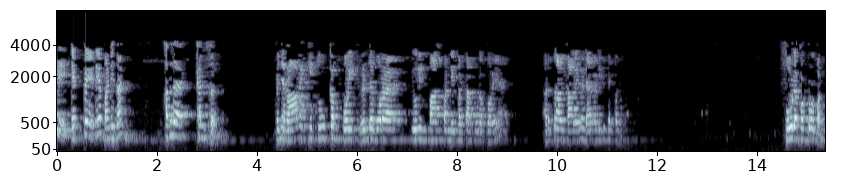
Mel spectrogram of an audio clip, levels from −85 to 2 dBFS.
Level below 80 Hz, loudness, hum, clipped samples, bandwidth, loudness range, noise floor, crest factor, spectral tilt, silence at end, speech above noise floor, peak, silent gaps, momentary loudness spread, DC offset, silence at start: -76 dBFS; -18 LUFS; none; under 0.1%; 4.5 kHz; 7 LU; -82 dBFS; 20 dB; -7.5 dB/octave; 0 s; 64 dB; 0 dBFS; none; 14 LU; under 0.1%; 0 s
